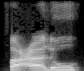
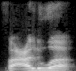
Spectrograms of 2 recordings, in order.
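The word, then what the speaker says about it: فعلوا: Fa'alu ya Ustaz Q di akhirnya ada alif fa'alu. Alifnya dibaca enggak? Enggak. Enggak dibaca ya. Walaupun ada alif bukan dibacanya jadi fa'al fa'alua fa'alua enggak.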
